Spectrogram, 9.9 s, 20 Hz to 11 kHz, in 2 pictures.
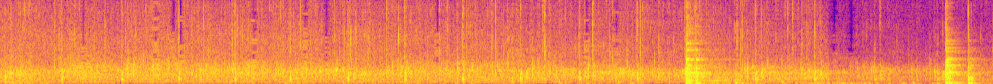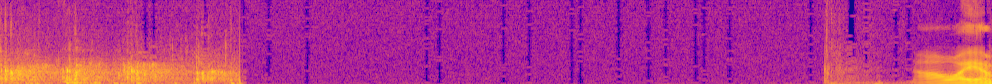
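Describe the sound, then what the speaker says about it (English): Audience applause for the panelists at a Sankalp Africa 2025 plenary session, a steady, moderately loud patter of clapping for about six seconds with a couple of sharp louder claps, then near silence before a brief burst returns. "Let's give a big round of applause to all our panelists."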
